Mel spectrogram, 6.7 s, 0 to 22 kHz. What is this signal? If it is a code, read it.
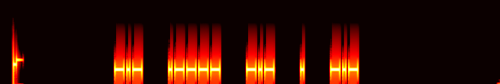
Morse code, heard as a keyed tone, about 29 wpm, spaced as for 17 wpm, 700 Hz. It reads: K1KEK
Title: USA Call Signs - 5 Characters - 3x Character Spacing - 30wpm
